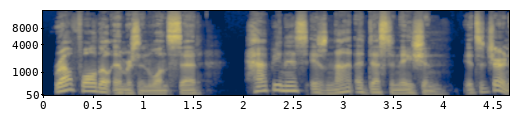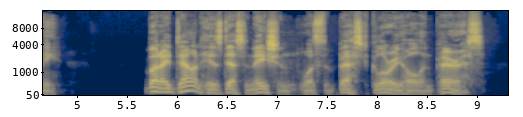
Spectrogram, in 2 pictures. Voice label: LGBTQ Romance, deadpan charmer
